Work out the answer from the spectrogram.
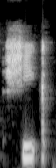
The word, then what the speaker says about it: chic: were trying to pronounce chic. There is no way you would pronounce chick with a K as chic, S-H-E-E-K.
